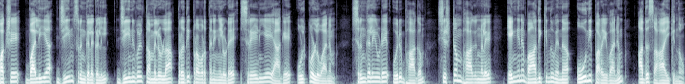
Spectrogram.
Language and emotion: Malayalam, neutral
